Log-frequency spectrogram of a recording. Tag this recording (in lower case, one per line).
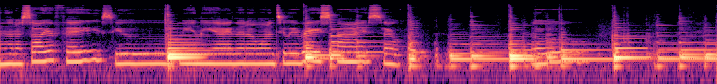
playing ukulele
